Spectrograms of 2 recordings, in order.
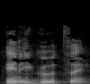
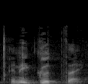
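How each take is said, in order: First: Said in the usual way. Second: Repeated much softer, almost to himself; soft echo. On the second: Shown as a demonstration. Pastor echoing the verse to the congregation, soft. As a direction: let it fall away quietly.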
